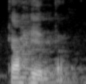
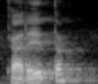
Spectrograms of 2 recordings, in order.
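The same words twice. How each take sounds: First: Carreta with rr as a throaty h; strong double R. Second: Careta with one light tap for r; single tapped R. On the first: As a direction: aspirate the rr in carreta. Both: Shown as a demonstration. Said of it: "para lê-las em voz alta".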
